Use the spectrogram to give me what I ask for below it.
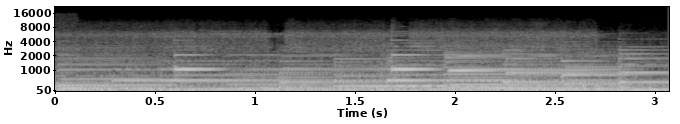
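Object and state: Nothing is struck.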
